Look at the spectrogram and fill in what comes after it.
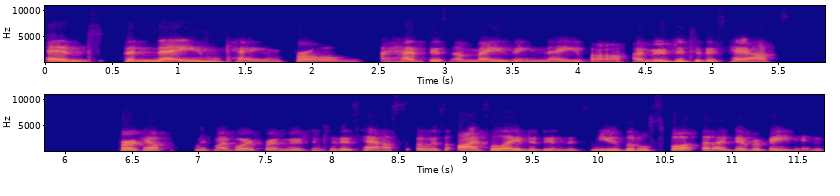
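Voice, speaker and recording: Her voice sits very deep and low for a woman. The woman keeps a moderate pace and fairly even intonation. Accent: Australian. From Australia. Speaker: entrepreneur and designer. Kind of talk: interview conversation. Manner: rising question-like inflection.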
